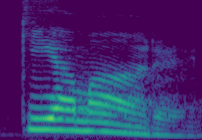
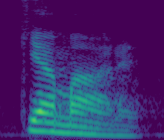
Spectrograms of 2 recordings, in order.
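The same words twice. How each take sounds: First: 끼아마레 with a hard k, as in chiamare; hard k sound. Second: 끼아마레 repeated with a hard k, falling; a crisp k on 끼아마레; hard k again. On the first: Teacher showing ch as hard k. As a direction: say 끼아마레 with k, not ch. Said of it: "끄로 발음이 됩니다". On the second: Teacher repeating hard k demo. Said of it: "다섯 가지만 주의하시면". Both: Shown as a demonstration.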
